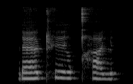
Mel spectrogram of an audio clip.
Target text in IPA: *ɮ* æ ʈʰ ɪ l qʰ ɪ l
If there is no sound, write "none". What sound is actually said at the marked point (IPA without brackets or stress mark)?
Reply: ɾ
